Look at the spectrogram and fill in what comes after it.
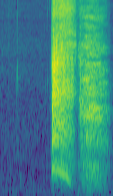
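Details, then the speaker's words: A habitual sneezer, suddenly sneezing again just before bed, records on a phone: a single sudden, hissing burst of air after silence; one sneeze. "just before bed i would start sneezing again uh i'd nearly nearly finished putting everything away i was just about to turn the lights off to go to bed started sneezing i quickly grabbed my phone"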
